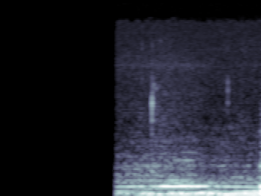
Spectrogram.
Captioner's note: loud engine sounds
